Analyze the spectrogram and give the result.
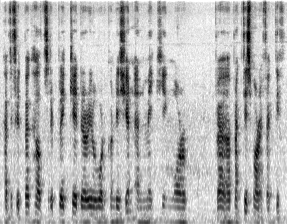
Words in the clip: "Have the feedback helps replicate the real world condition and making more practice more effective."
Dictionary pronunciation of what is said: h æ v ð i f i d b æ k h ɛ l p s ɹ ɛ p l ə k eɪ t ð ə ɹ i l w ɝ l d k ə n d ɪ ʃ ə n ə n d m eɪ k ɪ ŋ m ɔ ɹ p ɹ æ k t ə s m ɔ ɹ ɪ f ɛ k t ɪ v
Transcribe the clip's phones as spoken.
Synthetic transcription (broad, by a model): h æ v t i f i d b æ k h ɛ l p s ɹ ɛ p l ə k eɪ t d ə ɹ i l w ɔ d k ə n d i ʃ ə n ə n m eɪ k ɪ ŋ m ɔ ɹ p ɹ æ k t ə s m ɔ ɹ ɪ f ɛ k t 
